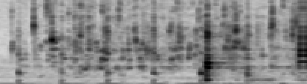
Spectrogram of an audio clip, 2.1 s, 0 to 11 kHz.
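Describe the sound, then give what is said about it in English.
A 2015 vintage white wine blending Chardonnay and Sauvignon Blanc, aged in stainless steel, glugs from a bottle into a glass in a quick, steady series of gurgling pulses, clear, with no talking. “Let's pour it.”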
